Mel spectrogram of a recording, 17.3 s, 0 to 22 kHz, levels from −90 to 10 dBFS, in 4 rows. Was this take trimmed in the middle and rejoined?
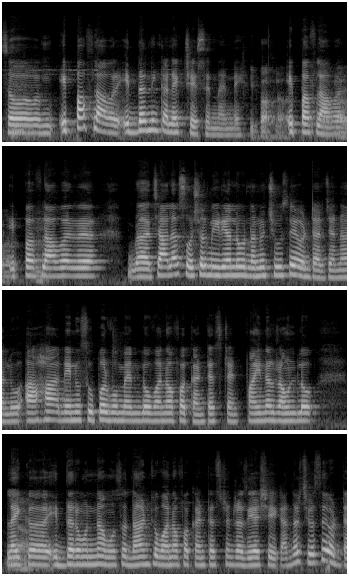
no; 0 cuts

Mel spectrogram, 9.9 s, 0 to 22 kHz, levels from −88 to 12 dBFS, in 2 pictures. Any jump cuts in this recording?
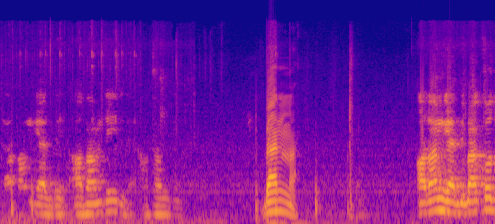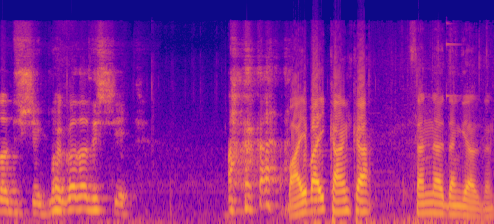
no; 0 cuts

